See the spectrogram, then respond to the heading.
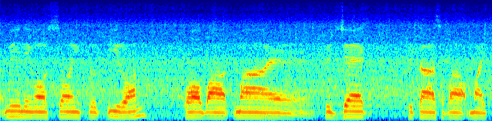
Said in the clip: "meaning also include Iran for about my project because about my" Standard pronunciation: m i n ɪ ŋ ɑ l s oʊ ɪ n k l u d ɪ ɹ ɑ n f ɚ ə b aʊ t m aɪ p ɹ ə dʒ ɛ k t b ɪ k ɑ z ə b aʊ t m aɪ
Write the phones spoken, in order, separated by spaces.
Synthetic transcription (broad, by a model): m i n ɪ ŋ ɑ s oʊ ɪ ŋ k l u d ɪ ɹ ɑ n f ə b aʊ t m aɪ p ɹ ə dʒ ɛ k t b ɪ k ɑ s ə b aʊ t m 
